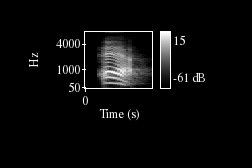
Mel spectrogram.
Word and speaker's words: heir: இதில் எதுலேயுமே அந்த எழுதுகிற நேரம் அந்த எழுத்து இருக்கும், ஆனால் ப்ரொனவுன்ஸ் பண்ணுற நேரம், உச்சரிக்கிற நேரம் அந்த எழுத்து இருக்காது. Silent G. Sign, high, light, through. Silent H, honest, ghost, heir.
